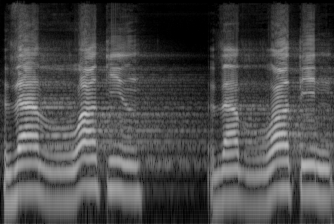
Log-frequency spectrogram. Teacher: huruf ra ditahan dan ditekan karena terdapat tanda tasdid atau penekanan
